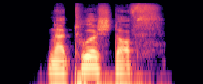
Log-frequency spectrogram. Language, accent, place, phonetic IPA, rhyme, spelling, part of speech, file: German, Germany, Berlin, [naˈtuːɐ̯ˌʃtɔfs], -uːɐ̯ʃtɔfs, Naturstoffs, noun, De-Naturstoffs.ogg
- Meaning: genitive singular of Naturstoff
